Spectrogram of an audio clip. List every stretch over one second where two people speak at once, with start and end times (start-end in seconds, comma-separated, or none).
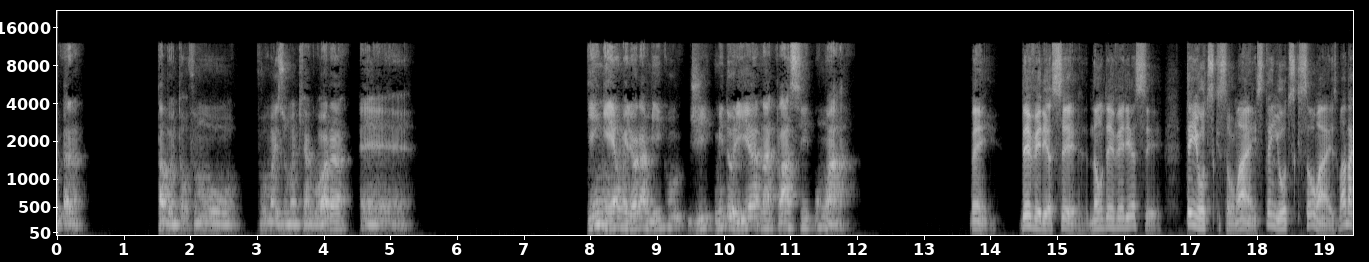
none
